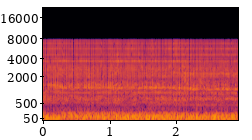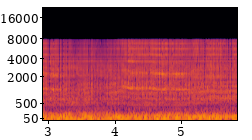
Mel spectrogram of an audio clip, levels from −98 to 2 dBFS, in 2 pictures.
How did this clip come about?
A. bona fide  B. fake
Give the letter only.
B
